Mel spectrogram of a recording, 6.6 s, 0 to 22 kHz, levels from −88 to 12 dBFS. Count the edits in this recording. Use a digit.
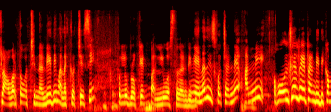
1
